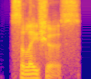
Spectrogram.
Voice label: "salacious", British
